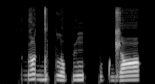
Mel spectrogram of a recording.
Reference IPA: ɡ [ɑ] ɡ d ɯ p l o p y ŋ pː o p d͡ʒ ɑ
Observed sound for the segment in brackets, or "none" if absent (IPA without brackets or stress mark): ɑ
